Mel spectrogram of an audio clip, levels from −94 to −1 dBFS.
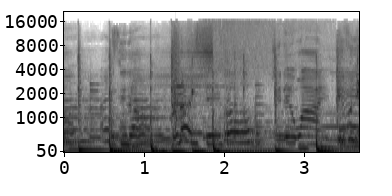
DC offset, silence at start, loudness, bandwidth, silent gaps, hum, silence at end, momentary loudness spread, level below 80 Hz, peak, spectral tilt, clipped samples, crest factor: under 0.1%; 0 s; -13 LUFS; 17 kHz; none; none; 0 s; 4 LU; -14 dBFS; 0 dBFS; -5 dB/octave; under 0.1%; 10 dB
